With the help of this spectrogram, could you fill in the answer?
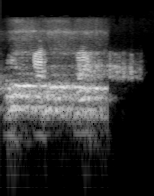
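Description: A female dog gives a loud bark that stretches into a short, strained vocal burst lasting about a second, with no talking over it.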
